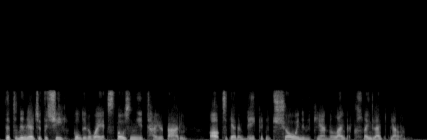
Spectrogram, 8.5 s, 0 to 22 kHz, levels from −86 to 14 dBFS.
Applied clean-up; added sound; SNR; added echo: neural diffusion model UNIVERSE++.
